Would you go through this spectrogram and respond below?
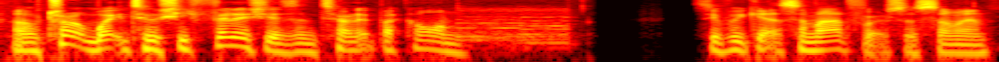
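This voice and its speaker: A man's voice: mid-range voice, animated, fairly quick, gravelly, faint music behind. A British man hosting a casual livestream, talking informally to viewers and thinking aloud with frequent tag questions. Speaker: livestream host.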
